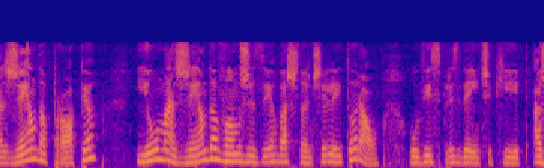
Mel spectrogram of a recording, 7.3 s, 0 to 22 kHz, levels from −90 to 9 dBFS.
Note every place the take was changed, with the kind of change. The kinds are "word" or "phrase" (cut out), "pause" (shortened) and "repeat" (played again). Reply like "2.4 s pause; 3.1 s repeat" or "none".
none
